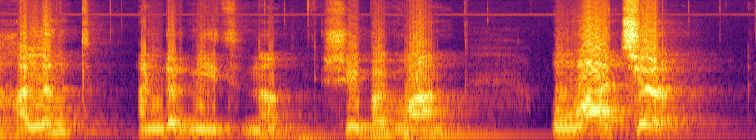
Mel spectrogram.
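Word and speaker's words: उवाच: Shri Bhagwan Uvacha. Cha has no halant. So we'll say Shri Bhagwan Uvacha.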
